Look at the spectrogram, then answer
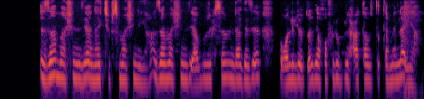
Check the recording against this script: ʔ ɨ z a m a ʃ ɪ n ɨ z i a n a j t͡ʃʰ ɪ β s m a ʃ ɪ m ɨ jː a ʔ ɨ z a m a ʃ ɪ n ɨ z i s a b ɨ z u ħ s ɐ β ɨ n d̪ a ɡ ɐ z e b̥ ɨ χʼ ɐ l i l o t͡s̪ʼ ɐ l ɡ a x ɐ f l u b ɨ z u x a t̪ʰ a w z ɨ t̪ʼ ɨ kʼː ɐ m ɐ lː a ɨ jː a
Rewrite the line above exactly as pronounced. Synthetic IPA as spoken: ʔ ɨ z a m a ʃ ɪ n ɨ z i a n a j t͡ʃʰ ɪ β s m a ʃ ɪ n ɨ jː a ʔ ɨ z a m a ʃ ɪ n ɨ z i a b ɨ z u ħ s ɐ β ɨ n d̪ a ɡ ɐ z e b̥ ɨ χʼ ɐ l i l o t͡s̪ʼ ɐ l ɡ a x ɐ f l u b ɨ z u ħ a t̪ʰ a w z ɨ t̪ʼ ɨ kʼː ɐ m ɐ lː a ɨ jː a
